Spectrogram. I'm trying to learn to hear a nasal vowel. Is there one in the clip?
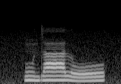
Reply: yes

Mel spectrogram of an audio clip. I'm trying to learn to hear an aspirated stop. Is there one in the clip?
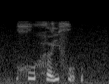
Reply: no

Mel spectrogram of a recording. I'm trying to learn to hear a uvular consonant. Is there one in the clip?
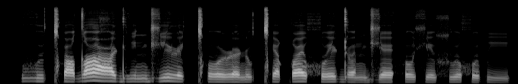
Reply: yes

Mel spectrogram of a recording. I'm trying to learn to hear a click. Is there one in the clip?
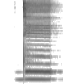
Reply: no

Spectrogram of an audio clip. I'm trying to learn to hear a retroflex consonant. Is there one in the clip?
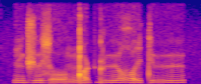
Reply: yes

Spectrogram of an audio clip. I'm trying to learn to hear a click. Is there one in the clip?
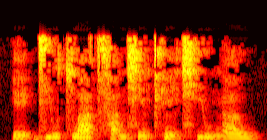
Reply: no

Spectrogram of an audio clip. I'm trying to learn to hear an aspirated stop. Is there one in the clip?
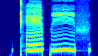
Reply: yes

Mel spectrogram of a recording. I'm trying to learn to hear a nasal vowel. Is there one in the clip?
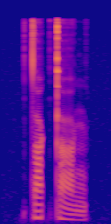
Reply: no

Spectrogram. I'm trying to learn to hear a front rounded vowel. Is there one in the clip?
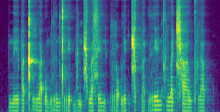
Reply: no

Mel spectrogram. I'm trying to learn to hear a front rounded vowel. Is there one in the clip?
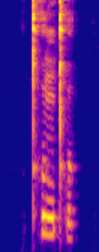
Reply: no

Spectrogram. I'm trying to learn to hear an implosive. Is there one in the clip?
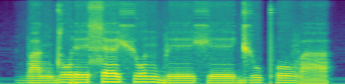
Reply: no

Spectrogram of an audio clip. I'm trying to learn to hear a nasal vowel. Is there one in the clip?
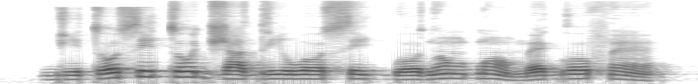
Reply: yes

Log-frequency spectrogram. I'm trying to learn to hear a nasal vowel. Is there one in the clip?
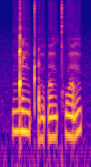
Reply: yes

